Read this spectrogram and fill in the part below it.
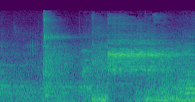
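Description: A basketball thuds against the rim in an echoing gym.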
